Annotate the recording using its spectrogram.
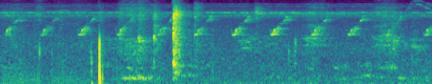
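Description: A bird chirping over and over, short falling chirps about three a second, faint. A single sharp click about a second in.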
